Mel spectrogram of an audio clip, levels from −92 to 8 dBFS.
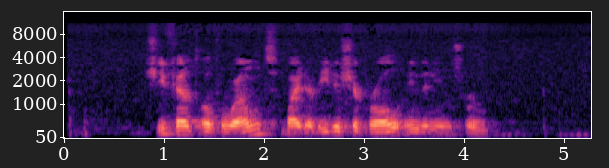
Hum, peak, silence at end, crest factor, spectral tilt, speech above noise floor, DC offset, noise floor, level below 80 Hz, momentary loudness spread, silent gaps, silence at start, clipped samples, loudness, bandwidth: none; -2 dBFS; 1.05 s; 18 dB; -6.5 dB/octave; 43 dB; under 0.1%; -62 dBFS; -70 dBFS; 14 LU; none; 0.85 s; under 0.1%; -19 LUFS; 10.5 kHz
